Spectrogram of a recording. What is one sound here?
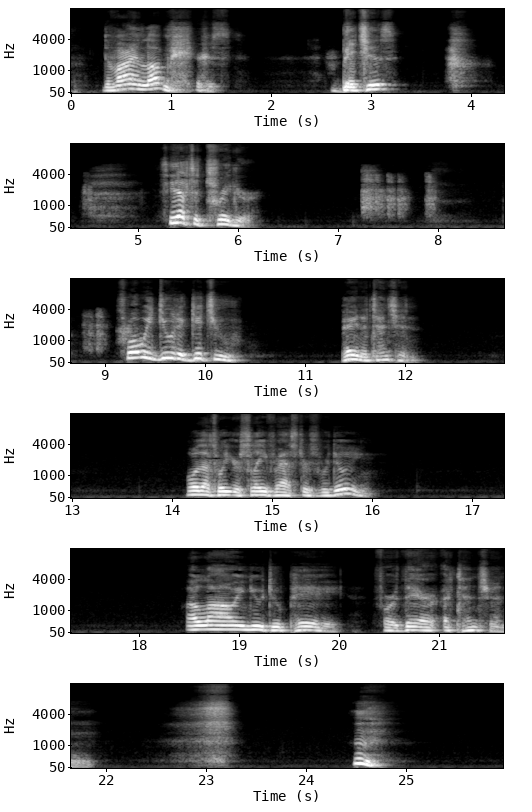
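A middle-aged man speaks calmly and close up, with pauses.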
